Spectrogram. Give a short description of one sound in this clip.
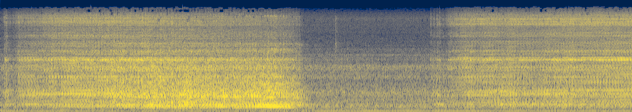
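A chisel scrapes and shaves the spinning wood with a harsh hiss.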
